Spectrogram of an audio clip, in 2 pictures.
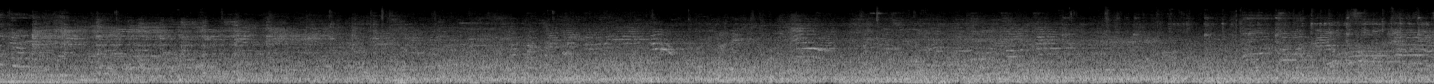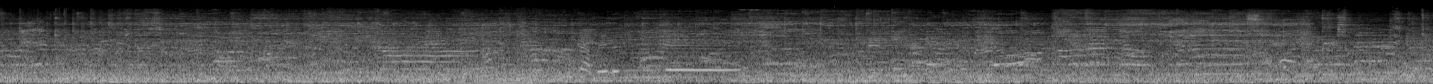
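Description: Busy city shopping-street ambience: music playing from shop loudspeakers and passers-by talking over a dense, steady rumble of the street.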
